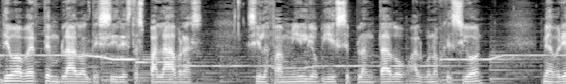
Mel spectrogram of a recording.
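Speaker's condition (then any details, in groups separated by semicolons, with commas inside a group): No condition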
